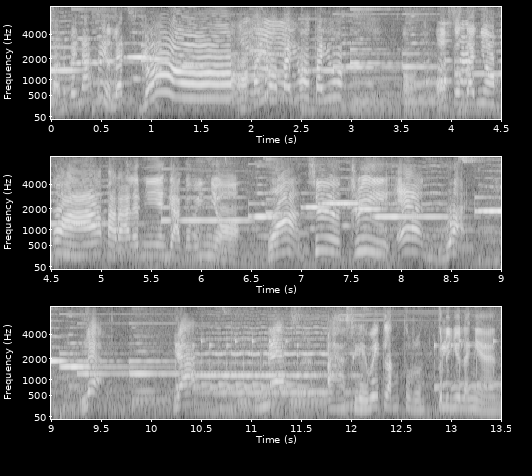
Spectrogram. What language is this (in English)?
Filipino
